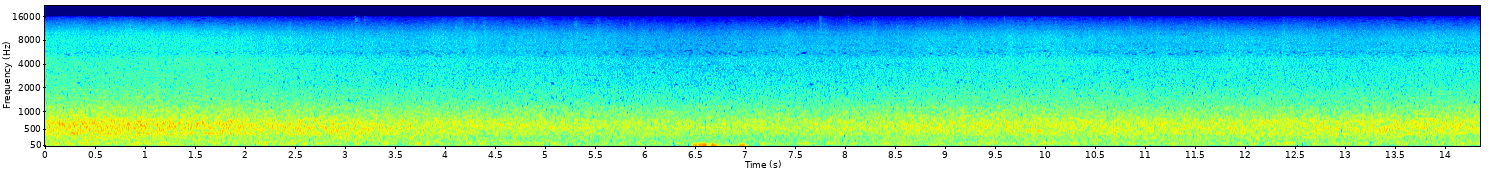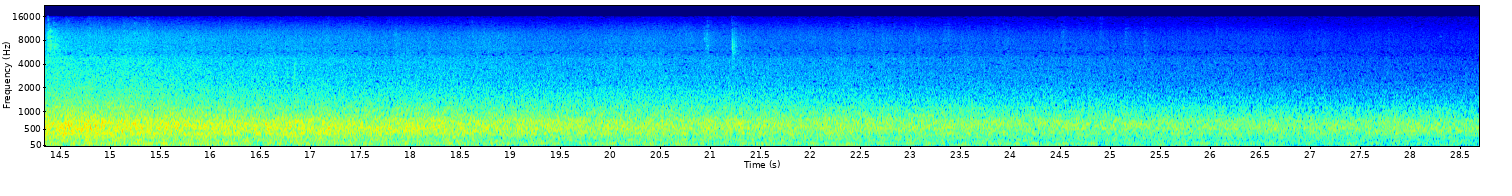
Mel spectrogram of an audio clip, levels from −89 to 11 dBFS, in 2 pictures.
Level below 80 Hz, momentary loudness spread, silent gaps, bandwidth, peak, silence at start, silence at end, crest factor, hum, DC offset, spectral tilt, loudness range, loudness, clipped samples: -36 dBFS; 14 LU; none; 16.5 kHz; -4 dBFS; 0 s; 0 s; 18 dB; none; under 0.1%; -4.5 dB/octave; 12 LU; -22 LUFS; under 0.1%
